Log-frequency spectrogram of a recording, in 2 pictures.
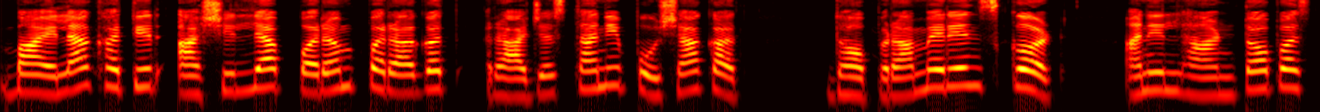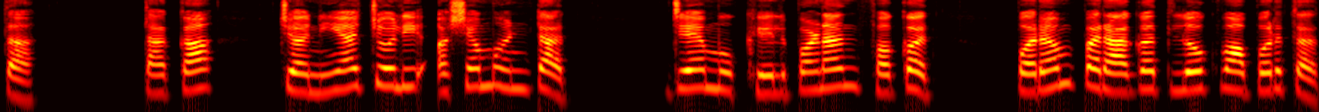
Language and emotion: Goan Konkani, neutral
